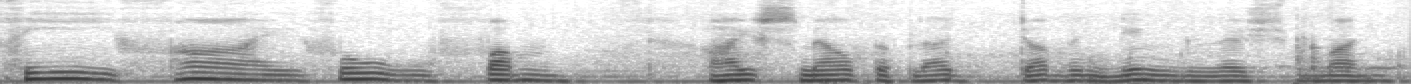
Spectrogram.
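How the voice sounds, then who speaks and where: Over clear background noise, a woman performs a put-on character voice with a very deep, low pitch at a very slow pace. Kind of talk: sleep story. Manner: soft-spoken, gentle.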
